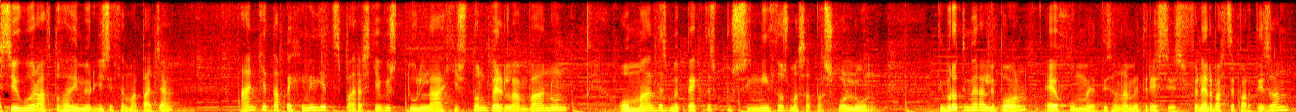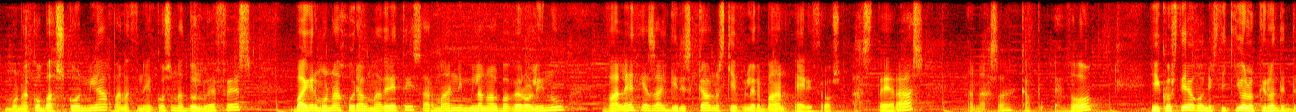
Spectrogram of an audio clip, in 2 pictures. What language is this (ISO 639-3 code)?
ell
